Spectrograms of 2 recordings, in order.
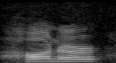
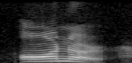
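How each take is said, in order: First: The h is pronounced. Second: The h is silent. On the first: The speaker calls it wrong. "we start saying honor" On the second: The speaker calls it right. "This is how you pronounce it in English"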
